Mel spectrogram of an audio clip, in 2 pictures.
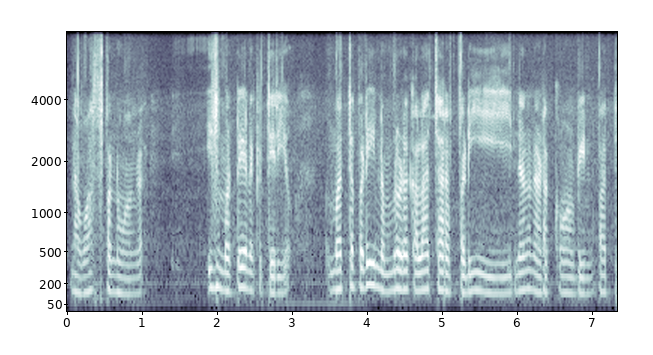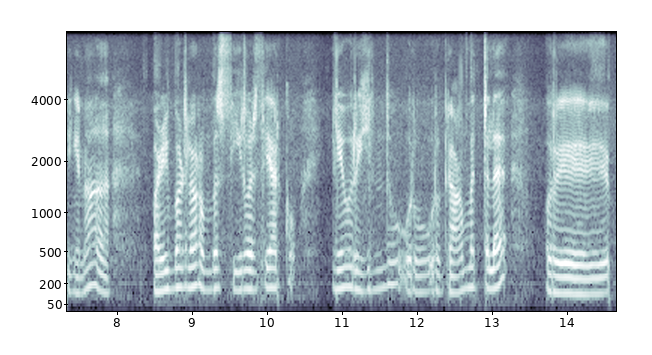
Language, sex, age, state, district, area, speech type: Tamil, male, 18-30, Tamil Nadu, Perambalur, urban, spontaneous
